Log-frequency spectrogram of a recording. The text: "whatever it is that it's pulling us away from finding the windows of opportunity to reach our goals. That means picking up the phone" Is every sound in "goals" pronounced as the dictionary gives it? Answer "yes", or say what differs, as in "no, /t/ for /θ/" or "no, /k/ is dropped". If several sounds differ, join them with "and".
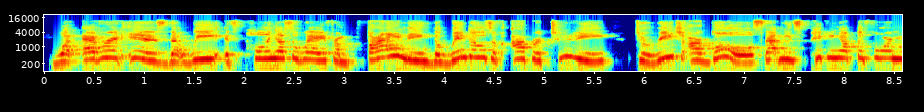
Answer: yes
